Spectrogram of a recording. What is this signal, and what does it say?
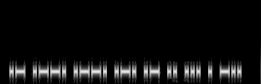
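Morse code, heard as a keyed tone, about 42 wpm, 600 Hz. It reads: APPRAISED
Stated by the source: Morse code practice at 41 wpm, from CW med Gnister.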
